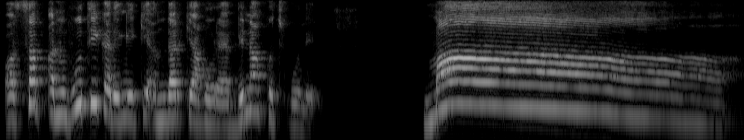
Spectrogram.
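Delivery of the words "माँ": long, loud, tearful call of Maa, higher; crying call to mother. Acted. Devotee calling the divine mother again, tearful shout. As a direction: pour everything into Maa. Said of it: "अब मेरे साथ एक बार और बोले".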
